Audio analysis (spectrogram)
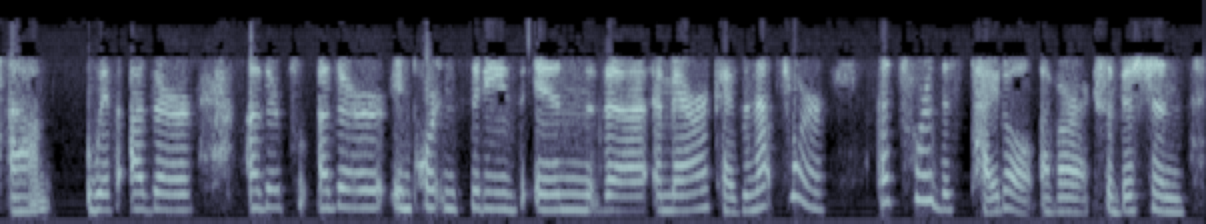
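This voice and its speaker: Female interview guest, mid-pitched, heard through a narrow, dry phone connection, explaining thoughtfully and haltingly. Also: husky, no echo. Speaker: museum chief curator, interview guest. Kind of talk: unscripted explanatory interview answers. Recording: narrow tinny phone line.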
